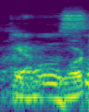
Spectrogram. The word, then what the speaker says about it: Gallus: Uh, Gallus, like l- l- like rhymes with Dallas.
